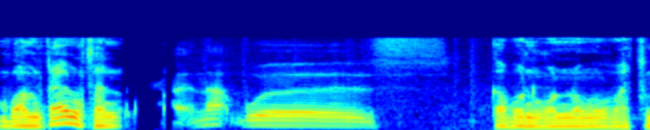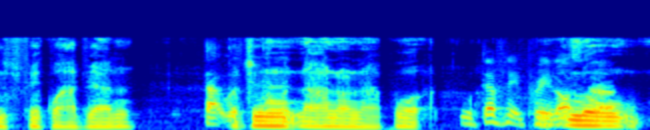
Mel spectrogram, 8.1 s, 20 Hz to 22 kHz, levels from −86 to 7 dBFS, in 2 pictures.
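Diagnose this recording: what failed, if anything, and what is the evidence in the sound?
Speech suppressed in double talk, in the call processing stage: the speech drops by roughly 40 dB, in pieces, over 0.00–1.13 s, 5.79–6.59 s, 6.88–7.06 s and 7.72–8.13 s. The likely cause is an echo canceller that could not tell this talker from loudspeaker echo during simultaneous talk, so it attenuated both.

Echo leak, also in the call processing stage: brief delayed copies of the speech appear at 3.31–3.38 s, 5.15–5.19 s and 6.77–6.82 s. Each trails by 248 ms, at roughly 20, 40 and 35 dB below the speech. This is likely residual loudspeaker echo that the far-end canceller failed to remove and sent back.

Background gated by the echo canceller: from 5.00 to 5.15 s the room sound drops by about 34 dB for roughly 150 ms, then recovers. The canceller clamped the microphone hard while the loudspeaker was active and released it once playback stopped.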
